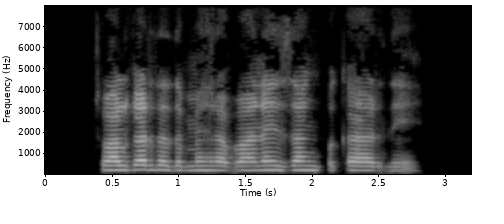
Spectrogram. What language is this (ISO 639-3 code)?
pus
